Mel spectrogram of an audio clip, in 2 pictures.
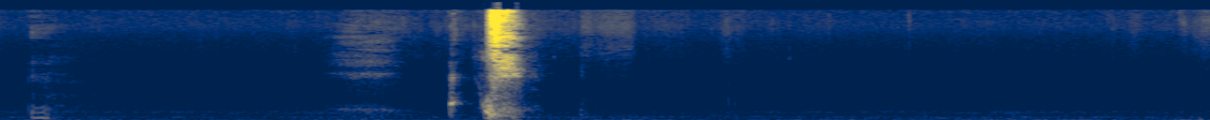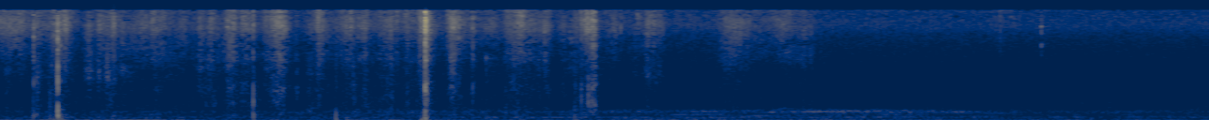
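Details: Hay fever-induced sneeze, triggered with paper after a day of itchy nose: a quiet intake, then one loud, sharp sneeze, followed by faint rustling.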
